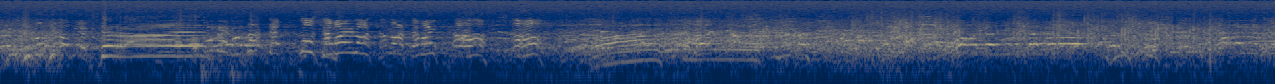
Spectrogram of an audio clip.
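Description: Men shout and talk with animation nearby, in a large echoing hall.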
